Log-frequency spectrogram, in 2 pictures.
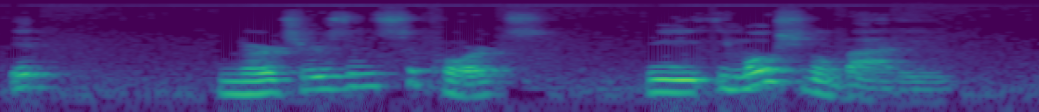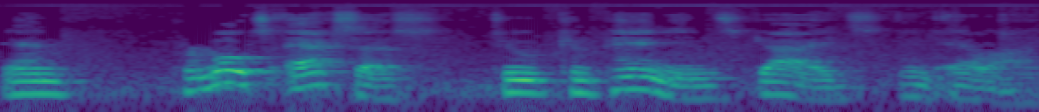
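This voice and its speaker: Male reader for spiritual text, slow and meditative delivery, roomy sound with slight background noise. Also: medium pitch, very animated, mellow. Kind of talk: slow meditative scripted reading.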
